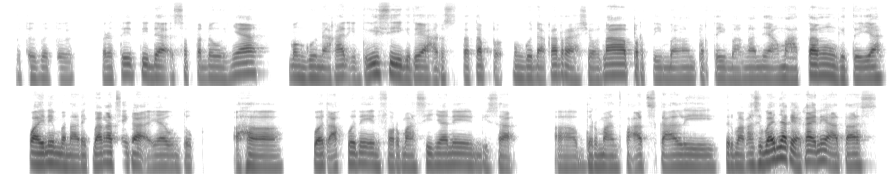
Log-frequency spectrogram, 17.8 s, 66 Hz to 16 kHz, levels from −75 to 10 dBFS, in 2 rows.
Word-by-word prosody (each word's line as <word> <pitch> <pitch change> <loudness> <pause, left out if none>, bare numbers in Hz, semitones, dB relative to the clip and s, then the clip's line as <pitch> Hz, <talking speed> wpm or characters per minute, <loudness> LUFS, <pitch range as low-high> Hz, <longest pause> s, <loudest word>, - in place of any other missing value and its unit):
Betul, 115 - -11
betul. 110 -1 -11 0.3
Berarti 130 +5 -5
tidak 125 -3 -2
sepenuhnya 130 +8 -4 0.2
menggunakan 120 -1 -4
intuisi 140 +6 0
gitu 115 - -6
ya, 120 -2 0
harus 105 +2 -9
tetap 115 +2 -2
pe - - -9
menggunakan 115 +1 -3
rasional, 135 +4 0
pertimbangan-pertimbangan 110 -2 -7
yang 110 -1 -5
matang 125 +4 +2
gitu, 110 0 -4
ya. 120 +1 -1 0.3
Wah, 135 - +9
ini 140 +2 +5
menarik 115 -4 0
banget 130 +2 +4
sih 135 - -7
Kak - - +5
ya 115 0 0
untuk, 110 -1 -9 0.4
eee, 110 -2 +1 0.3
buat 120 0 +3
aku 130 - +1
nih 130 -1 0
informasinya 115 +1 -2
nih 125 -2 -1
bisa, 105 -3 -5 0.4
eee, 105 0 -5
bermanfaat 110 0 -3
sekali. 115 0 -2
Terima 120 -1 0
kasih 130 +1 0
banyak 170 +6 +11
ya - - +6
Kak, 150 - +10
ini 160 - +5
atas, 125 +1 0
115 Hz, 150 wpm, -25 LUFS, 110-125 Hz, 0.4 s, banyak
